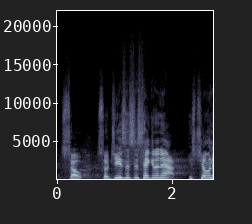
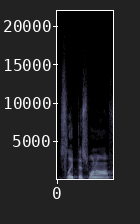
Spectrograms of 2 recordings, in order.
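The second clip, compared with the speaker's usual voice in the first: sleepy, unbothered; 4 semitones lower, 7 dB quieter, slower than usual. Retold or imitated.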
